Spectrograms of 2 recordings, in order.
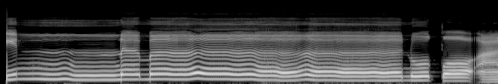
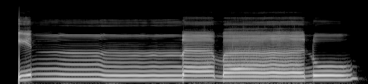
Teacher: nadanya flat tapi kadarnya tetap sama dengan dua kali ayun atau dua harakat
